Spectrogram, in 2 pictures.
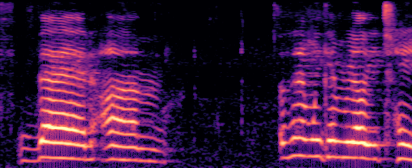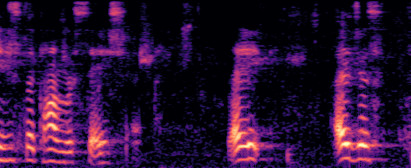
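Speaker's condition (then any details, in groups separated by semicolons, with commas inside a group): Cerebral palsy; talks differently than others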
